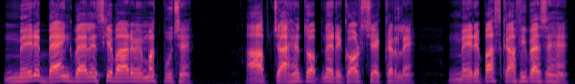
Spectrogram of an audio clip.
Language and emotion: Urdu, angry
